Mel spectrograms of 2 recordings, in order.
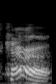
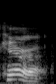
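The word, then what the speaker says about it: Kara: only cat who mispronounced it no it's it's Cara it's pronounced Cara at least from what I've heard in every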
